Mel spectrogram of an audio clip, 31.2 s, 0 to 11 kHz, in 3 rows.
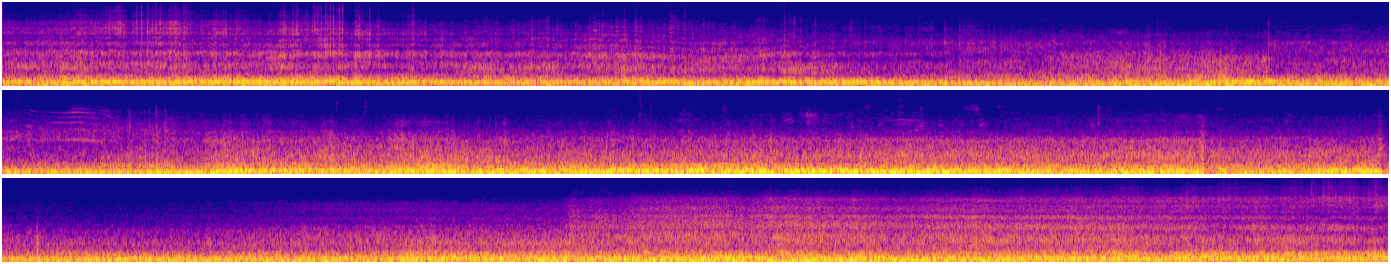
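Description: A B-1B Lancer bomber's four afterburning turbofan engines running at high power during a takeoff run and low passes: a loud, continuous jet rumble that swells to its loudest in the middle and breaks off abruptly at a couple of cuts.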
